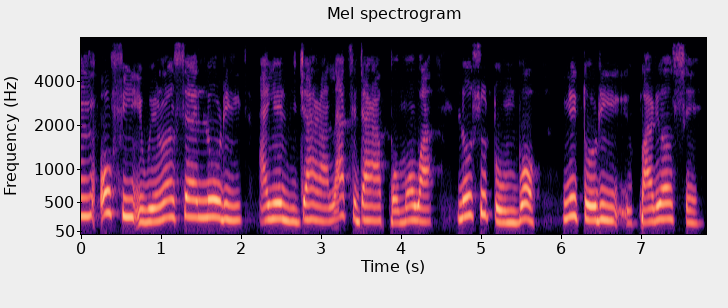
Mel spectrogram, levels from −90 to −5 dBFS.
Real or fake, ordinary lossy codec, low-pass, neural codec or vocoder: fake; none; 7.2 kHz; codec, 16 kHz, 8 kbps, FunCodec, trained on Chinese and English, 25 frames a second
